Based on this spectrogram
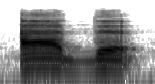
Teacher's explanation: دال هم مثل ته دو نقطه انسدادیه، نازک هم تلفظ میشه، اما چون تارهای صوتی رو به ارتعاش در میاره میشه حرف دال. اد. فقط تارهای صوتی رو به ارتعاش در آورد، صدای اون آشکار شد.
